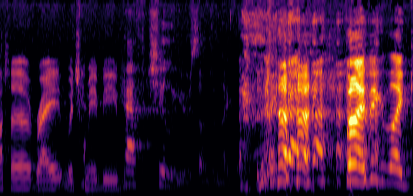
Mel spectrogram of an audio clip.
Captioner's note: laughing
